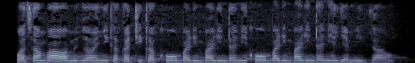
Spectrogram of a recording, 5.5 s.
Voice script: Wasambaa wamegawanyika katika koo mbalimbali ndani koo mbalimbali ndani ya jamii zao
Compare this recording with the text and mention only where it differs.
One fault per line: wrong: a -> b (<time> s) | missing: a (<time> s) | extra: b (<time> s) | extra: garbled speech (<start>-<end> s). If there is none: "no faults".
no faults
